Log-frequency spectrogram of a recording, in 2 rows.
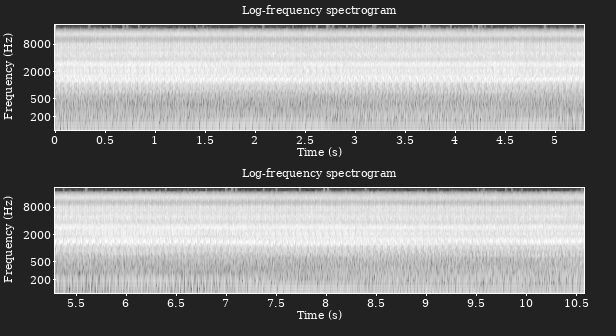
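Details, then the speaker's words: Ford 6.0 Powerstroke Excursion at idle after blue wire manual fan switch mod: steady diesel idle with a low whoosh swelling then slowly fading as the fan clutch engages and releases over 30–45 seconds; working normally. "Alright, so as you guys probably heard, you could clearly hear the fan kicking on and then kicking off. He said it takes a while to kick off. It gets slow. So it seems like it's working just fine."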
